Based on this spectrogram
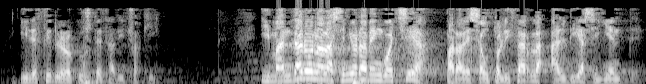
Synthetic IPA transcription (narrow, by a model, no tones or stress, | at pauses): iðe̞θiɾle̞lo̞keust̪e̞θaðit͡ʃoaki | imãnd̪aɾo̞nalase̞ɲo̞ɾaβe̞ŋɡoet͡ʃe̞a̰paɾaðe̞sawt̪o̞ɾiθaɾlaʔald̪iasiɣje̞nt̪e̞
